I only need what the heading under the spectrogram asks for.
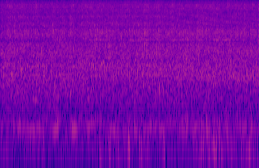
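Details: Steady low engine hum with a constant hiss of background noise, and no animal voice heard.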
